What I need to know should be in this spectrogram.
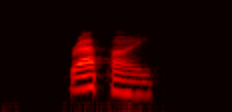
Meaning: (noun) The seizure of someone's property by force; pillage; plunder; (verb) To plunder
- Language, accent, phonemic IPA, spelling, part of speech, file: English, US, /ˈɹæpaɪn/, rapine, noun / verb, En-us-rapine.ogg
